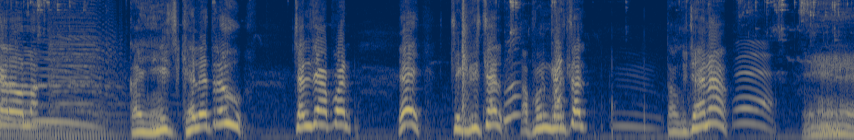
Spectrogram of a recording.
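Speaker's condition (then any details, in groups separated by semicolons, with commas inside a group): No condition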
